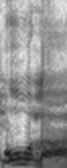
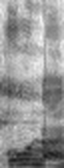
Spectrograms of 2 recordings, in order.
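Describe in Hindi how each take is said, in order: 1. यह शब्द 'l' ध्वनि से खत्म होता है। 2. यह शब्द 'n' ध्वनि से खत्म होता है। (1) "ये ओला है" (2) "ये ओना नहीं है"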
